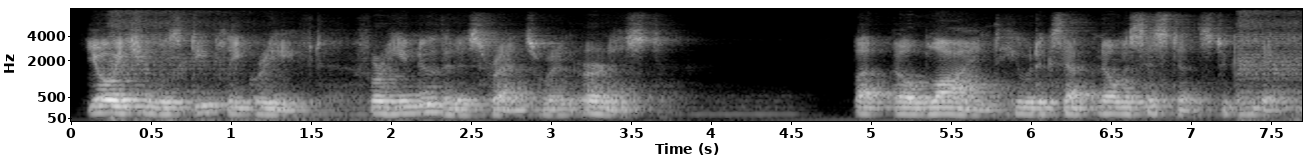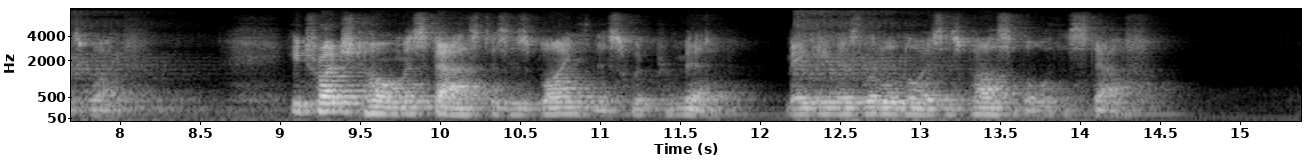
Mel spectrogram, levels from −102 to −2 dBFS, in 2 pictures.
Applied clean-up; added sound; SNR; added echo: neural separator model SepFormer DNS4.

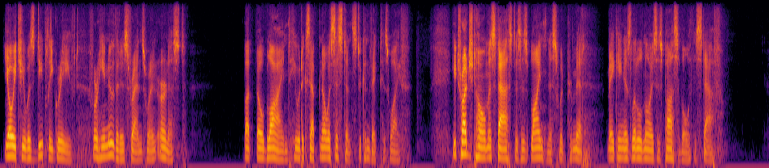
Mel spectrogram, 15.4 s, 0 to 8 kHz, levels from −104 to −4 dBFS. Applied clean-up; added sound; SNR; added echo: none; none; none; none.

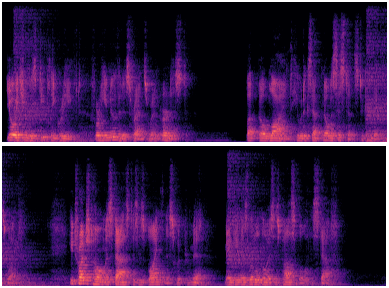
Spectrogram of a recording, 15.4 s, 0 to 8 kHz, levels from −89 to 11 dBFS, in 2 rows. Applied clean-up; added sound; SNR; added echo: none; Explosion; 17 dB; reverberation time 0.7 s.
